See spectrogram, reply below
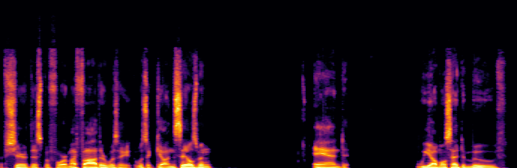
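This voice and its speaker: A man's voice: deep voice, a little slow, no echo, studio quality. An American man in his early thirties hosting a livestream, chatting casually, reading out viewer comments and drifting into conversational asides. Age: early 30s. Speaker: livestream host.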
